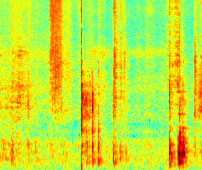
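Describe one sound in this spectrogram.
A bread loaf thumps down onto a wooden board.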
